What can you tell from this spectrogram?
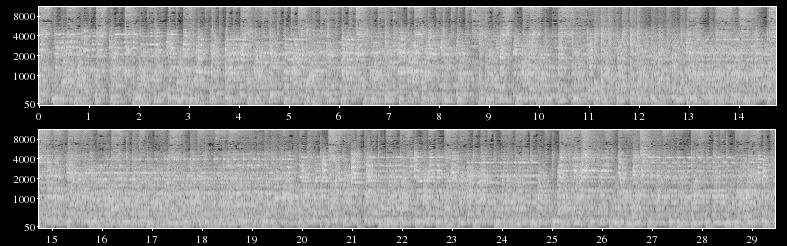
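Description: A steel orchestra playing live: chrome steelpans carry the melody and chords over the low notes of bass pans, with drums keeping a steady beat.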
